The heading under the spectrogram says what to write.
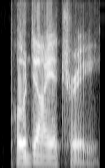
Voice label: "podiatry", American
